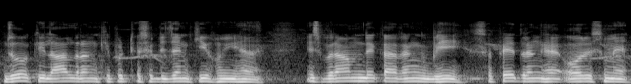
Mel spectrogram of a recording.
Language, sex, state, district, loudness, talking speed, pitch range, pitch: Hindi, male, Rajasthan, Bikaner, -13 LUFS, 200 wpm, 135-145 Hz, 140 Hz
